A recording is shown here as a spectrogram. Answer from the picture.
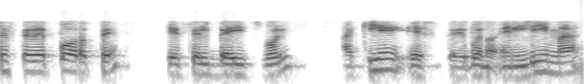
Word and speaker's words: béisbol: pero de todas maneras la pala es frecuente pronunciar como béisbol no como si fuera palabra aguda béisbol pero lo correcto es béisbol no y esto porque el béisbol viene de una palabra en inglés así no es es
